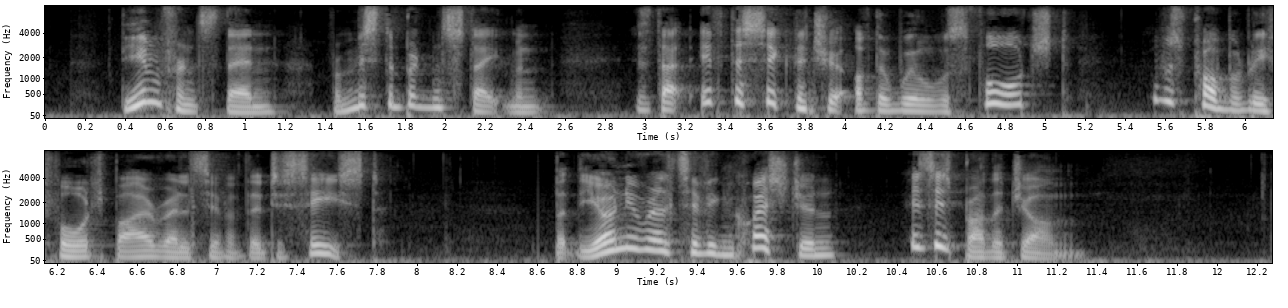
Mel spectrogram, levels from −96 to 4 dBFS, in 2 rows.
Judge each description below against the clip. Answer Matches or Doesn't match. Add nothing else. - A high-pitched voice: Doesn't match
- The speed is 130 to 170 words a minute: Doesn't match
